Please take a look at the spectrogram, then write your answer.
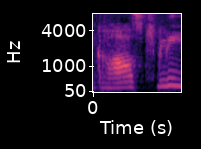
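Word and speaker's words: ghastly: तो घोस्ट से हमें घास्टली याद रहेगा हम ऐसे देखो बेटा इसको एच साइलेंट है ये बोलते हैं घास्टली लेकिन हम ऐसे घोस्ट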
